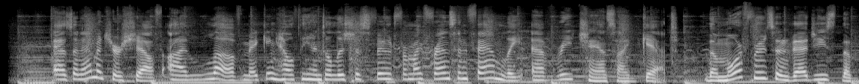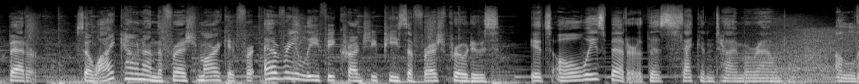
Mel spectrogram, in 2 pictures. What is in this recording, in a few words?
Commercial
